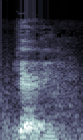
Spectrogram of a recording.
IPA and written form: jɛrⁱ (ieri)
